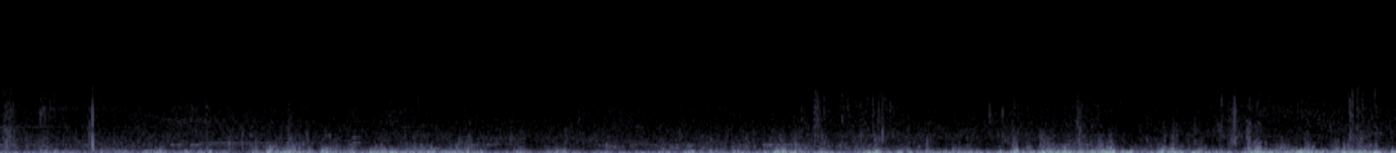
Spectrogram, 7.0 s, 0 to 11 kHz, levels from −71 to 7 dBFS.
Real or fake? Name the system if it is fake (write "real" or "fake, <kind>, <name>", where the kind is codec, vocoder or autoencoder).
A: real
